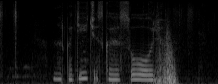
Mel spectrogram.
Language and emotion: Russian, sad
